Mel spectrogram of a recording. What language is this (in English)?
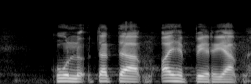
Finnish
